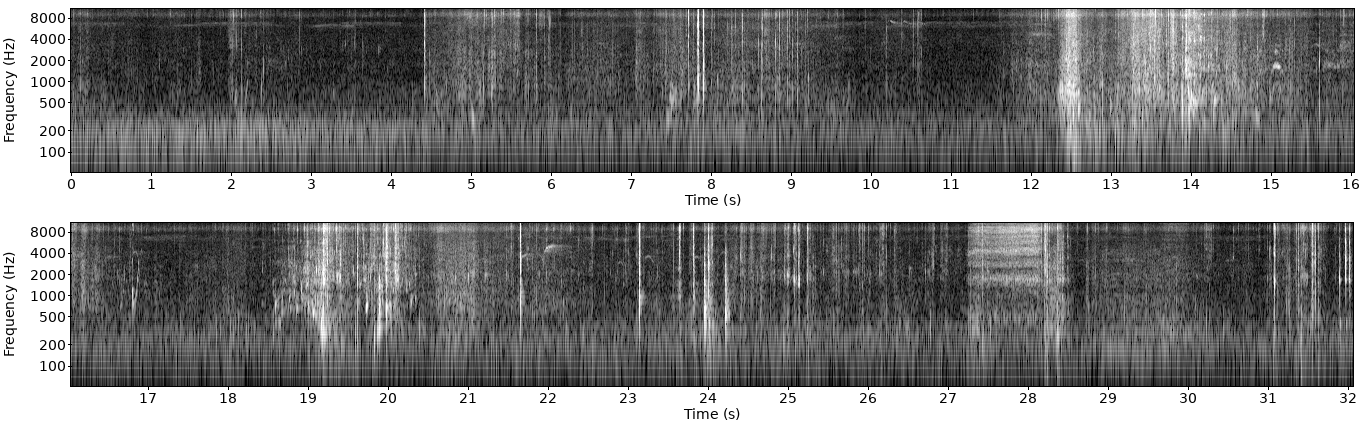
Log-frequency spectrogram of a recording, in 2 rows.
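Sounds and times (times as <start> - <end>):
water sloshing and splashing: 12.8 - 27.2
rushing water: 18.5 - 22.5.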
